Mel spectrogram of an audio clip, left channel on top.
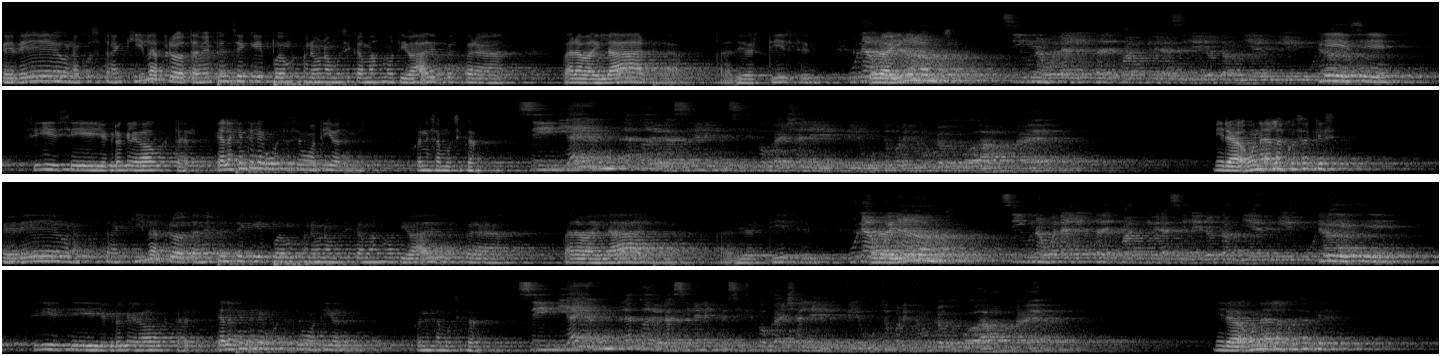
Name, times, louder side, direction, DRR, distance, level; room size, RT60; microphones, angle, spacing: voice 1, 0.0-5.1 5.6-6.8 7.1-8.1 8.7-9.6 10.2-10.5 11.2-11.3 13.2-13.9 14.7-18.0 18.5-19.2 26.5-27.7, left 1 dB, 55° left, 7 dB, 0.7 m, -30 dB
voice 2, 8.5-9.6 10.1-13.5 19.6-24.9, equal, 15° right, -4 dB, 2.0 m, -35 dB
14.0 x 6.0 x 5.3 m, 3.0 s
head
